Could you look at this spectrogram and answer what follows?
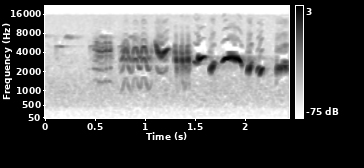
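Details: Male garden warbler recorded about two meters away under a bush: faint high notes lead into a rich, even-paced warble of rolling phrases and mellow descending whistles.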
